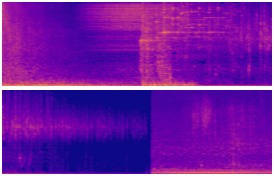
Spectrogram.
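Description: Logo-intro sound effect: a swelling whoosh builds into a sudden impact with a glassy shatter and a deep bass boom, which fades away over several seconds. About six seconds in, the sound cuts to a steady low hum.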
